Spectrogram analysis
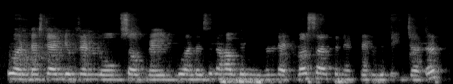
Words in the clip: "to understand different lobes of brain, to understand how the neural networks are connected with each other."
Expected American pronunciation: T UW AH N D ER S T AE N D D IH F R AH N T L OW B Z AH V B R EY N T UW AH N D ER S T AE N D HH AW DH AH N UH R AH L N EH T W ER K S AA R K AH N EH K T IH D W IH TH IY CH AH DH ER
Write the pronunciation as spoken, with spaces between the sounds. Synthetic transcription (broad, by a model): T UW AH N D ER S T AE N D D IH F R AH N T L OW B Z AH V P R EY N T UW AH N D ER S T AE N HH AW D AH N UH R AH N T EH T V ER S AA R K AH N EH K T IH D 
